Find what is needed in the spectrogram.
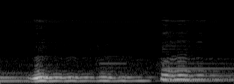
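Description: A man humming a slow, wavering melody over an acoustic guitar, with fresh guitar notes plucked about a third of a second in and again near the end.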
